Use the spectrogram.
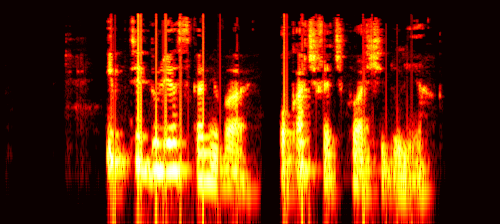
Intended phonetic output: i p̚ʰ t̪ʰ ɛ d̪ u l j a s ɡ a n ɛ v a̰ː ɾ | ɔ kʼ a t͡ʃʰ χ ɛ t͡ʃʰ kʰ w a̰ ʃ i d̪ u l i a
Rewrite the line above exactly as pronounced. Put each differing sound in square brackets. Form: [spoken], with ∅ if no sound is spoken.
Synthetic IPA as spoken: i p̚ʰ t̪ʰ [i] d̪ u l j a s ɡ a n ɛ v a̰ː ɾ | ɔ kʼ a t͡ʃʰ χ ɛ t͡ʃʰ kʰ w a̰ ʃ i d̪ u l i a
